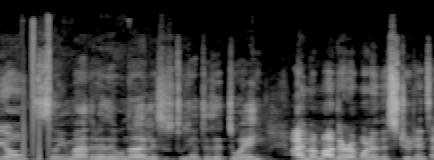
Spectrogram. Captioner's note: speaking in foreign language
